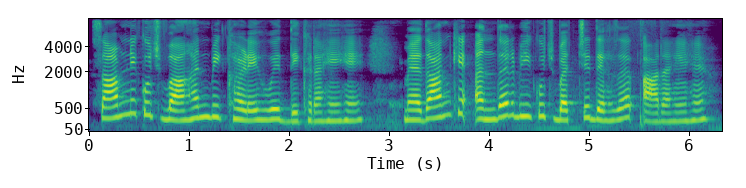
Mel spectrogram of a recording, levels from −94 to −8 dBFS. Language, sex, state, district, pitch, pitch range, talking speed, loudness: Hindi, female, Maharashtra, Nagpur, 235 Hz, 215-285 Hz, 180 wpm, -18 LUFS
